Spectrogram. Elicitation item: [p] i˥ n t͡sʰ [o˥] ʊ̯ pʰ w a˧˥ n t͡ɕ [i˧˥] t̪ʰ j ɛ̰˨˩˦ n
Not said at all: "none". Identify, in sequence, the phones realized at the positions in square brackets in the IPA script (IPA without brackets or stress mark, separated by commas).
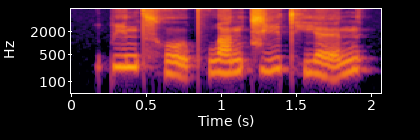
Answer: p, o̰˨˩, i˧˥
